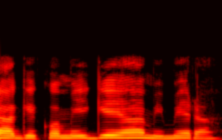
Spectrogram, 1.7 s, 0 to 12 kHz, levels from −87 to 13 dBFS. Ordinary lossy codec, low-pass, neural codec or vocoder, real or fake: none; 7.2 kHz; none; real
